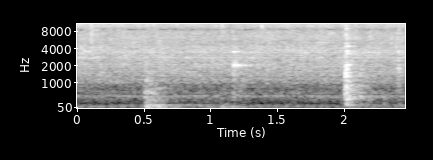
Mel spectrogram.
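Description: Chicken sears in an overcrowded Instant Pot, a soft steady sizzle under a few louder clanks and scrapes of a utensil stirring against the pot, about three distinct knocks across the span, with no one talking.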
